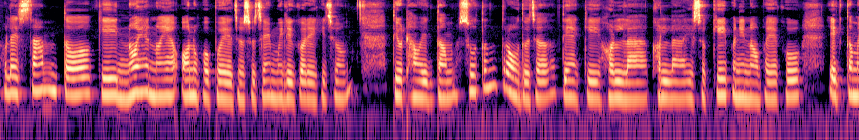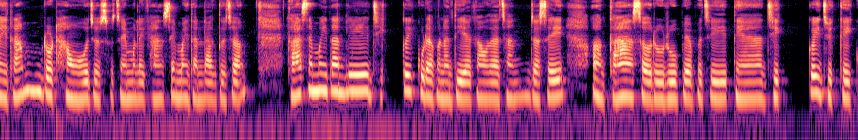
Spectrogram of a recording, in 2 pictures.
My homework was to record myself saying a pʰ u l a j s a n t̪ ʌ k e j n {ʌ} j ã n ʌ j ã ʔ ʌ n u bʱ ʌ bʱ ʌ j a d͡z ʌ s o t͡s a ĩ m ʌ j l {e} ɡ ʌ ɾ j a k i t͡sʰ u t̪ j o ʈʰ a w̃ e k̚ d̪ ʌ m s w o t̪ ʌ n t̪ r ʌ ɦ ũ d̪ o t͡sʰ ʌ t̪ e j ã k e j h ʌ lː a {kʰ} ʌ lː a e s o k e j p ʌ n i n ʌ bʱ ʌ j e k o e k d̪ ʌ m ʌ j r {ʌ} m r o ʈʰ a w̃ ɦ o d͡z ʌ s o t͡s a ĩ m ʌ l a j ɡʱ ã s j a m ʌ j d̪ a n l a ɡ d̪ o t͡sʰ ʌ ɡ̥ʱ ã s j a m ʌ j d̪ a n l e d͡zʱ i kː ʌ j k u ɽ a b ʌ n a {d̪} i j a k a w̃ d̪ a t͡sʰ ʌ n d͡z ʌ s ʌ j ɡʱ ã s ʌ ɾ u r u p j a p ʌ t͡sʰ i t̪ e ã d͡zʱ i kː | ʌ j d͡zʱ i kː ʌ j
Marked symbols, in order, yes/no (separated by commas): yes, yes, yes, no, yes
